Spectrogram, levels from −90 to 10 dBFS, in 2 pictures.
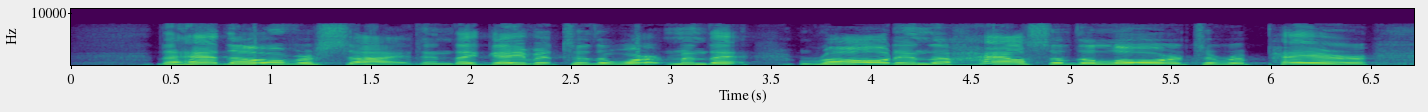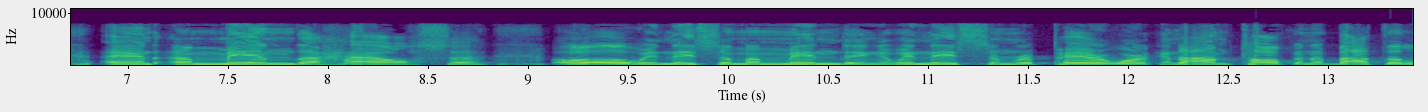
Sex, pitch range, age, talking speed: male, 215-265 Hz, 50-69, 185 wpm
